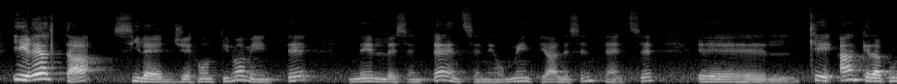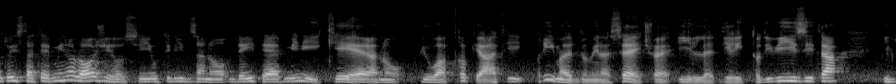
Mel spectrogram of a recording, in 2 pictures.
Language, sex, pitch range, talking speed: Italian, male, 115-155 Hz, 120 wpm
